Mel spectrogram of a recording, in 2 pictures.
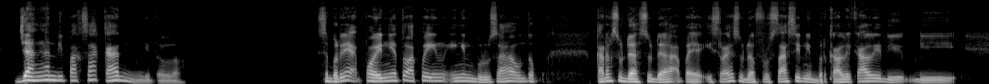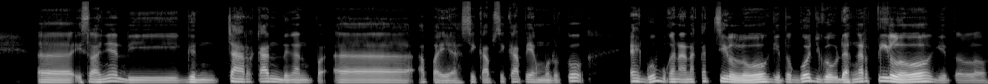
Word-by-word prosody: jangan 195 +8 +5
dipaksakan 190 0 -2 0.2
gitu, 90 -2 -11
loh. 85 +1 -12 1.3
Sebenarnya 160 +5 0
poinnya 160 +1 +2
tuh - - -2
aku 165 +2 -4
ingin 160 0 -3
ingin 150 +1 -3
berusaha 120 +6 -2
untuk, 140 +1 -6 0.5
karena 130 +5 0
sudah 130 -6 +4
sudah 120 -1 +1
apa 105 -7 -2
ya - - -2
istilahnya, 125 +6 -3
sudah 115 -9 -2
frustasi 130 +6 -2
nih 130 -6 -3
berkali-kali 120 +8 -1
di 110 -4 -4
di, 105 -1 -5 0.9
eee, 100 -1 +1
istilahnya 115 +6 0
digencarkan 105 +5 -1
dengan 105 0 -2
p - - -8
eee, 100 -1 -1
apa 110 -1 -7
ya 90 -1 -3
sikap-sikap 120 +6 -5
yang 105 -2 -2
menurutku, 100 +11 -3 0.4
eh, 145 0 +1
gue 120 +5 +1
bukan 125 -5 -1
anak 115 +2 -2
kecil 135 -2 +2
loh, 105 +4 +6
gitu. 110 0 -3
Gue 150 +9 +4
juga 120 -5 +1
udah 110 - +5
ngerti 145 +4 +2
loh, 125 +3 +8
gitu 95 -3 -8
loh. 95 -2 -7
115 Hz, 150 wpm, -23 LUFS, 105-145 Hz, 1.3 s, loh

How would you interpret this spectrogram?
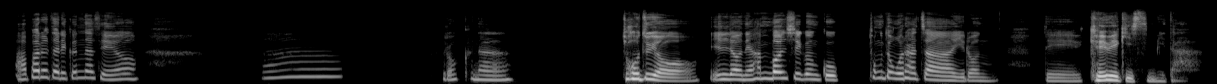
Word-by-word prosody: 아 235 - -7
8 325 +5 -1
월달에 300 -4 -3
끝나세요? 250 -5 -7 1.2
아. 355 +4 -13 1.0
그렇구나. 220 -2 -7 1.1
저도요. 185 -10 +4
'1 230 +1 -2
년에 225 -1 +1
1 265 +3 -3
번씩은 255 -6 +2
꼭 210 -2 0 0.3
통독을 295 -3 -3
하자.' 215 -8 0
이런 170 -1 -8 0.5
네 155 -2 -9
계획이 190 -5 +7
있습니다. 75 - -4
235 Hz, 180 characters per minute, -24 LUFS, 190-290 Hz, 1.2 s, 계획이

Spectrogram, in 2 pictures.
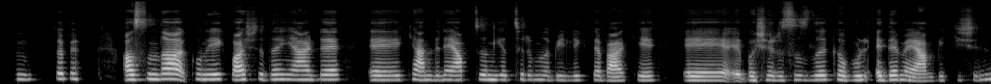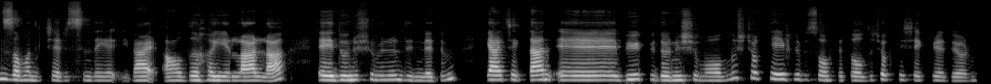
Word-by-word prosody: Hıı, 235 -1 -7 0.2
tabii. 255 0 0 0.4
Aslında, 235 0 +6
konuya 235 0 +1
ilk 240 0 -3
başladığın 225 +1 +2
yerde, 225 0 +1 0.3
eee, 205 0 -1
kendine 210 -1 0
yaptığın 210 +2 +1
yatırımla 215 -1 -6
birlikte 200 0 -7
belki, 185 +2 +1 0.3
eee, 185 +4 +1
başarısızlığı 200 +2 -2
kabul 200 -2 0
edemeyen 195 -5 +2
bir 190 - -10
kişinin 200 +4 -7
zaman 210 -5 +1
içerisinde, 185 0 -8
ya 185 0 -6 0.3
ve - - +2
aldığı 185 +2 0
hayırlarla, 185 -2 +4 0.3
eee, 200 -1 +6
dönüşümünü 210 +1 -1
dinledim. 195 +7 -4 0.3
Gerçekten, 215 0 +4
eee, 200 0 +2
büyük 230 0 +1
bir 215 -2 -10
dönüşüm 200 0 -1
olmuş. 185 +11 -5
Çok 280 -2 -5
keyifli 240 -2 0
bir 215 - -17
sohbet 195 -3 -7
oldu, 185 +1 -4
çok 230 +2 -4
teşekkür 195 -3 -10
ediyorum. 175 0 -8
205 Hz, 125 wpm, -22 LUFS, 190-220 Hz, 0.4 s, Aslında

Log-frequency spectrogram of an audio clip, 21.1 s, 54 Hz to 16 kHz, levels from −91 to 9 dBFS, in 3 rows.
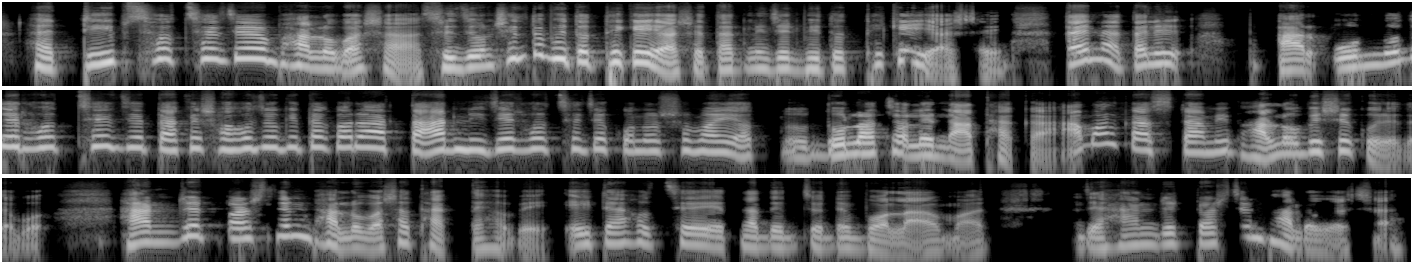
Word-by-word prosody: হ্যাঁ, 185 -4 +4
টিপস 265 +4 +3
হচ্ছে 345 +1 0
যে 350 - +7 0.2
ভালোবাসা। 185 -4 +3 0.2
সৃজনশীল 205 - +3
তো - - +4
ভেতর 285 -6 +6
থেকেই 275 -1 +8
আসে - - -3
তার 170 0 0
নিজের 180 -1 -1
ভিতর 180 0 -1
থেকেই 245 +1 0
আসে, - - -9 0.4
তাই 260 +4 +8
না? - - +3
তাইলে 235 +4 +3 0.6
আর 165 - +5 0.2
অন্যদের 265 - +1
হচ্ছে 335 +1 -3
যে 330 - -1
তাকে 275 +3 +1
সহযোগিতা 325 +3 -1
করা 335 0 +1
আর 310 - -5
তার 275 +2 +6
নিজের 285 +2 -1
হচ্ছে 305 0 -5
যে 295 - -1
কোন 260 0 -5 0.2
সময় 255 -2 -1
আ - - -5
ত - - -38 0.2
দোলাচলে 220 0 +3
না - - +6
থাকা। - - -6 0.2
আমার 415 +1 -2
কাজটা 275 -3 -1
আমি 250 +2 -4
ভালোবেসে 245 +7 0
করে 485 0 -5
দেব। - - -11 0.5
১০০% 280 +6 +1
ভালোবাসা 145 +6 -1
থাকতে 130 - -5
হবে। - - -11 0.2
এইটা 190 +2 -4
হচ্ছে 190 0 -7 0.3
তাদের 150 -1 -5
জন্য 145 -3 -8 0.2
বলা - - -3
আমার - - -13 0.5
যে, 140 - -3
১০০% 190 - -7
ভালোবাসা। - - -7
250 Hz, 160 wpm, -21 LUFS, 190-300 Hz, 0.6 s, থেকেই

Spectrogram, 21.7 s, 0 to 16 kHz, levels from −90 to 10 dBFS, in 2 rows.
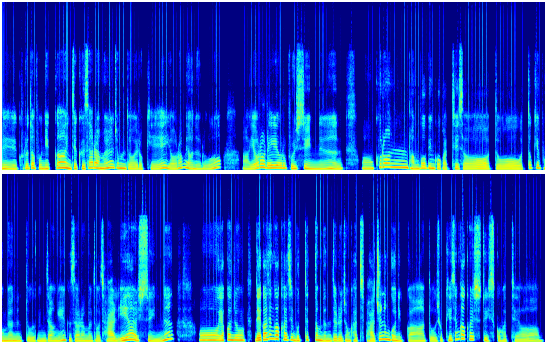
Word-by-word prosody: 네, 170 -3 -1
그러다 220 +2 0
보니까 205 +7 +3
인제 205 -2 +3
그 195 -1 0
사람을 245 +3 +3
좀 220 -5 +3
더 180 -2 -3
이렇게 175 +7 -2
여러 175 +10 -1
면으로 185 - -2 0.4
아 165 0 -6
여러 245 - +3
layer로 245 -1 +3
볼 205 -2 0
수 210 +2 -3
있는 175 -1 -1 0.4
어 195 0 -2
그런 325 -3 +2
방법인 210 +3 +1
것 200 -1 -1
같아서 175 -1 -1
또 170 -2 -1
어떻게 250 +9 -3
보면은 170 -4 -2
또 160 -1 -4
굉장히 170 +5 -2
그 200 - -6
사람을 170 -1 -4
더 170 -2 -5
잘 170 -1 -2
이해할 240 +5 +4
수 200 -1 -2
있는, 185 - 0 0.5
어 225 0 +3
약간 235 +3 +4
좀 225 -1 +4 0.2
내가 230 +7 +6
생각하지 320 -8 +2
못했던 220 +3 -1
면들을 180 0 0
좀 180 0 -3
같이 180 -3 -5
봐 160 -2 -2
주는 300 - +2
거니까 165 -4 -2
또 160 -2 -4
좋게 210 +7 -4
생각할 315 - -1
수도 215 -6 -1
있을 170 - -5
것 180 - -5
같아요. 150 +1 -6
195 Hz, 300 characters per minute, -26 LUFS, 170-235 Hz, 0.5 s, 내가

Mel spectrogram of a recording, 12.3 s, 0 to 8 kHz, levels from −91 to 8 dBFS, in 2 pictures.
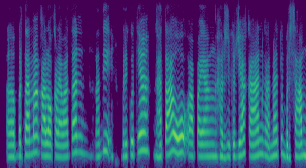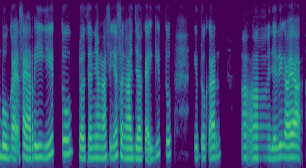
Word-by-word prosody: eee, 210 0 +1
pertama 245 +5 +2
kalau 220 -2 +4
kelewatan 245 +6 0 0.2
nanti 230 +3 -6 0.2
berikutnya 240 +9 +1
nggak 215 -1 -5
tahu 280 +1 +6
apa 225 0 0
yang 215 0 0
harus 215 -2 -5
dikerjakan 225 +2 0
karena 220 +2 -2
itu 270 - -8
bersambung 210 -1 0
kayak 185 -1 0
seri 195 0 +1 0.2
gitu, 260 0 -3
dosennya 185 0 -1
ngasihnya 195 +2 -2
sengaja 185 -5 +1
kayak 175 - -1 0.2
gitu, 235 -3 -4 0.5
gitu 190 0 -6
kan. 195 +6 -1 0.4
Heeh, 190 -1 -5
jadi 180 +3 -1
kayak, 200 0 +4
215 Hz, 135 wpm, -22 LUFS, 195-235 Hz, 0.5 s, tahu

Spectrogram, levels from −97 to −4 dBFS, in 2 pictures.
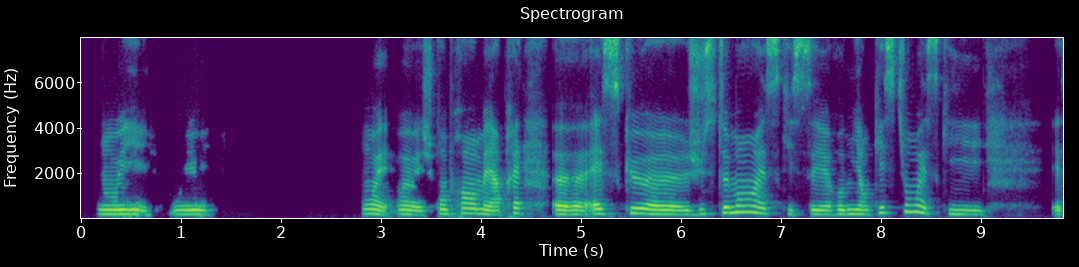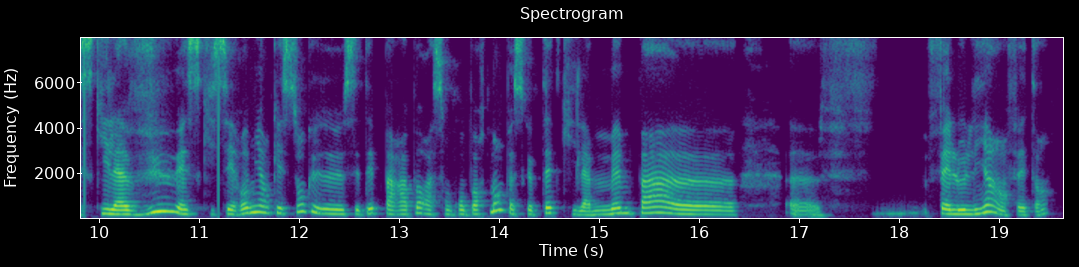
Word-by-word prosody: Oui. 190 -2 +1 0.2
Oui, 185 +1 -1
oui. 180 -1 -4 1.5
Ouais, 200 -3 -2
ouais, 190 0 -1
ouais, 170 -2 -1
je 165 - -11
comprends, 215 +2 -2
mais 190 -4 +1
après, 175 +7 -3 0.3
heu, - - +5 0.3
est-ce 205 0 +6
que, - - -6
euh, 185 -5 +2
justement, 245 +10 +1
est-ce 230 -2 +3
qu'il 185 - -10
s'est 180 0 +4
remis 190 +2 -2
en 185 - -4
question? 245 +8 0
Est-ce 240 -2 +4
qu'il 180 -3 -8 0.7
est-ce 460 - +7
qu'il 205 -2 0
a 180 -1 +4
vu? 260 - +2
Est-ce 195 0 +5
qu'il 180 - -2
s'est 195 - +5
remis 235 +9 -1
en 250 - -7
question, 235 +4 -3
que 210 -9 -2
c'était 185 +2 -4
par 200 -4 -8
rapport 185 +5 -7
à 190 - -9
son 185 0 -5
comportement, 190 - -5
parce 195 - -3
que - - -6
peut-être 235 +7 -3
qu'il 175 -2 -12
a 160 - -4
même 210 +8 -4
pas, 240 0 -2
heu 180 -3 -2 0.6
heu, 85 -2 -12
f 75 0 -14 0.6
fait 205 -2 -1
le 190 0 +2
lien 220 +9 -2
en 175 - -9
fait, 155 +1 -9
hein. 200 - -13
195 Hz, 170 wpm, -21 LUFS, 180-225 Hz, 1.5 s, est-ce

